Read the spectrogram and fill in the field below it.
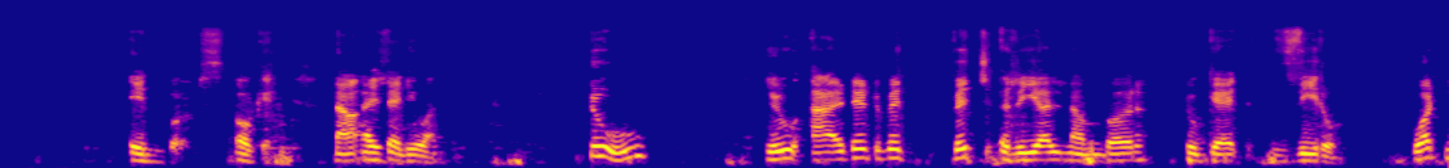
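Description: A man explains calmly, heard through an online call.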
